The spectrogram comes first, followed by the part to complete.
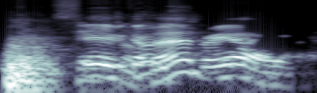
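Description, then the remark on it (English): A single loud door slam with a heavy low thud as someone walks in the door, immediately followed by a person talking. “And Brad has just walked in the door, so we'll get him involved as well.”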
